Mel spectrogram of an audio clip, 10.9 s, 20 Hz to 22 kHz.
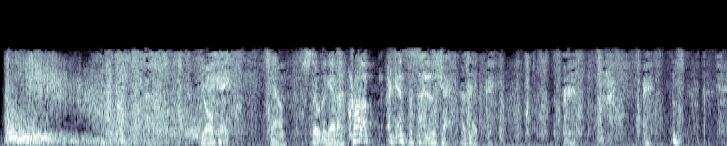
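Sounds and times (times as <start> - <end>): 
shotgun blast fired at people near a shack: 0.0 - 2.9
speech: 3.0 - 7.6, 8.4 - 8.8.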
